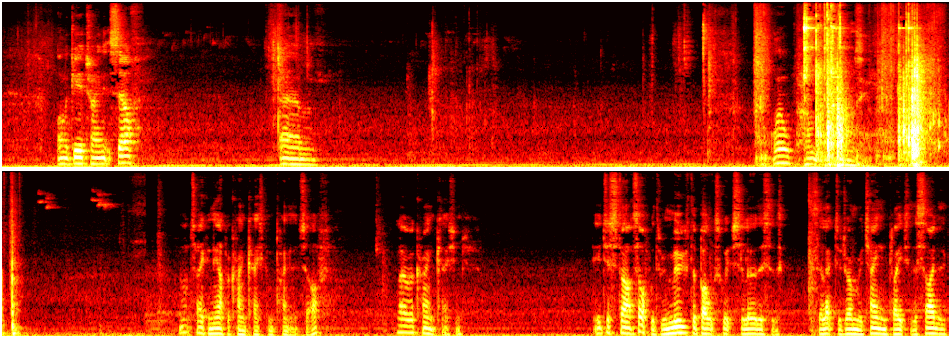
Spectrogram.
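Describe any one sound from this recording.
An older man talks calmly, close by.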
